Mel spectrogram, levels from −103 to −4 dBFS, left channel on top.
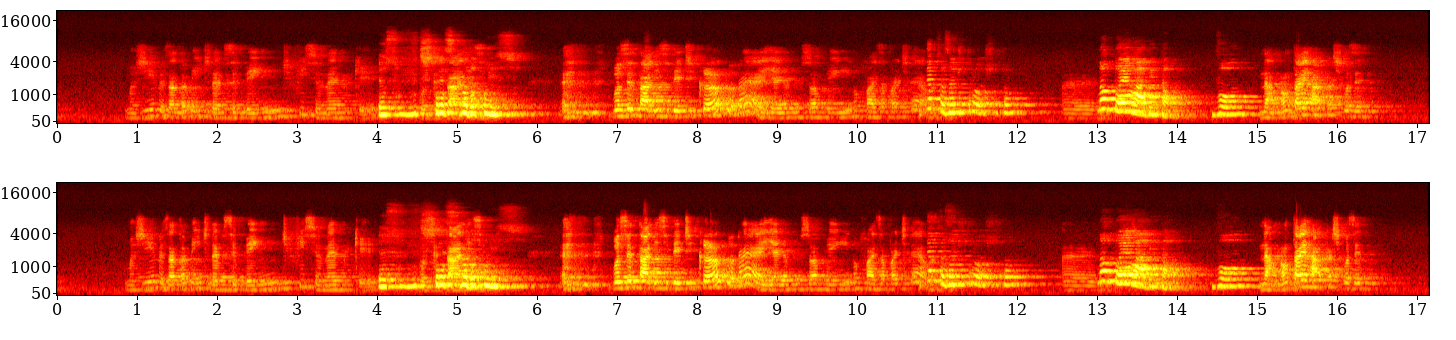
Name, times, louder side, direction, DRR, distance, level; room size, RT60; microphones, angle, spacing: voice 1, 0.9-3.5 3.8-4.0 4.5-5.2 6.3-11.0 12.6-13.1 15.0-16.3, right 3 dB, 65° right, 1 dB, 2.4 m, -33 dB
voice 2, 4.0-5.7 10.9-12.1 13.0-14.0 14.4-14.9, left 1 dB, 40° left, 2 dB, 1.3 m, -24 dB
18.5 x 7.9 x 8.8 m, 1.3 s
head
